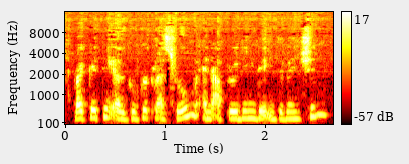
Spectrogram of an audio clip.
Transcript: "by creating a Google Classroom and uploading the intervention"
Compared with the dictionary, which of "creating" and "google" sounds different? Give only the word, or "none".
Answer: creating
